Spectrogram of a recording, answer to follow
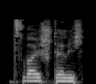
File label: "zweistellig", German; adjectives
